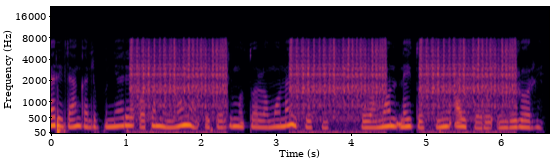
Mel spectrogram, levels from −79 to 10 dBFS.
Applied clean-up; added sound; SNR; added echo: none; Coin (dropping); 4 dB; none.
